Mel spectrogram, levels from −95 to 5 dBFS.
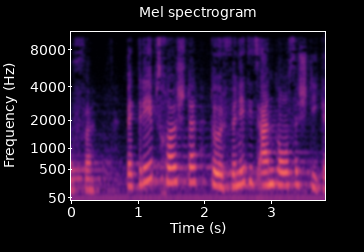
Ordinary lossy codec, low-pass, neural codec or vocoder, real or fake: AAC, 48 kbps; 9.9 kHz; none; real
